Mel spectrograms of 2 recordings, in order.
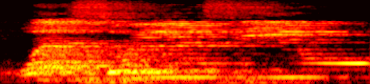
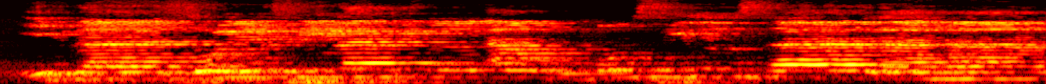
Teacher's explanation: Kalau sin itu hamas, kalau zai jar.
